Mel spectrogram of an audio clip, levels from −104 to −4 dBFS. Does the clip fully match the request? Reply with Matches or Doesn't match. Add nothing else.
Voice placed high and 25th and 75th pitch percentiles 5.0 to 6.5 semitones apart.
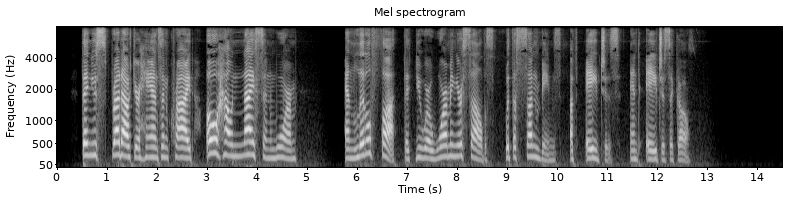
Doesn't match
